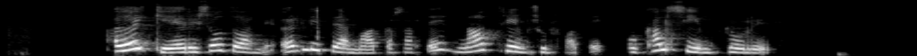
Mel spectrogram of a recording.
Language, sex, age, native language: Icelandic, female, 20-29, Icelandic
